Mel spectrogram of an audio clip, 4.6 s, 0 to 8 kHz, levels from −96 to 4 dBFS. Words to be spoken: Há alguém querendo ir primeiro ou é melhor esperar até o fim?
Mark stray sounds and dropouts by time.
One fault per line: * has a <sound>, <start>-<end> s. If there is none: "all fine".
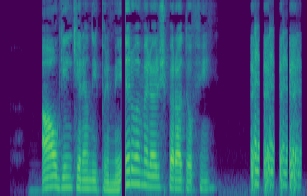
* has a dropout, 1.8-1.9 s
* has a laugh, 3.8-4.5 s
